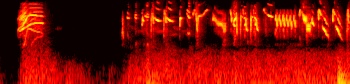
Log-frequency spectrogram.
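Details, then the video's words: Grey-crowned goldfinch singing, recorded as a training piece to stimulate other goldfinches: one bright trilled note, a pause of over a second, then a fast, dense twittering run of chirps, buzzes and rising and falling whistles. "Goldfinch song Best for training"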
